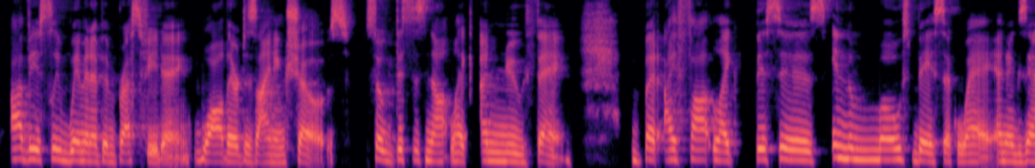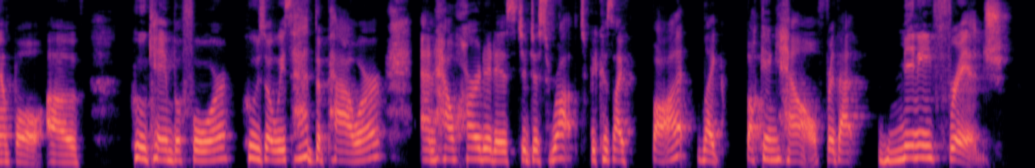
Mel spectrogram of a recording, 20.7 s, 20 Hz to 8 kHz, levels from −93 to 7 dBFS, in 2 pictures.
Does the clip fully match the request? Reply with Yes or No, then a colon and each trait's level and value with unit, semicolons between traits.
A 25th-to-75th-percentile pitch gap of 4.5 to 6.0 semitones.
No: average, 3.0 semitones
